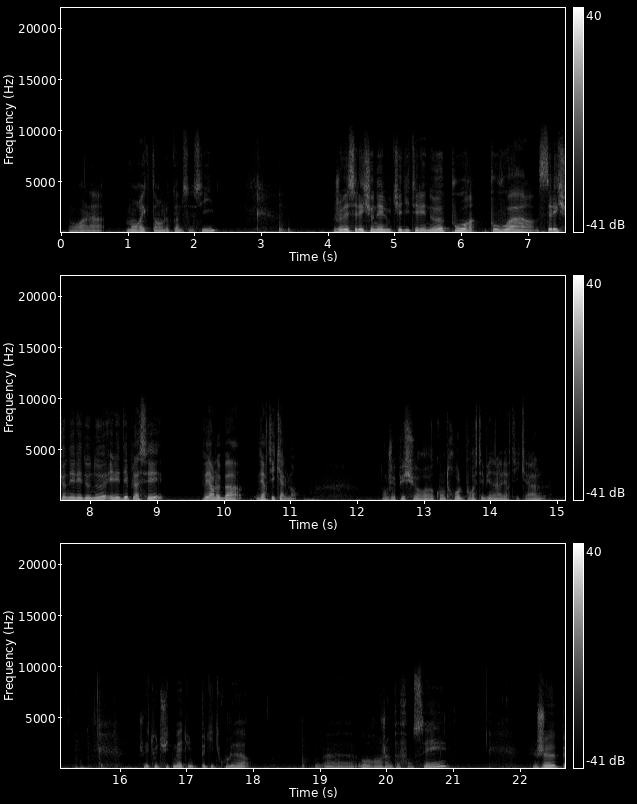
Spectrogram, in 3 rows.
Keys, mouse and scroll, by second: 5.3 click, 6.4 click, 8.4-15.6 drag, 17.9 click, 20.0 click, 21.9 click.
